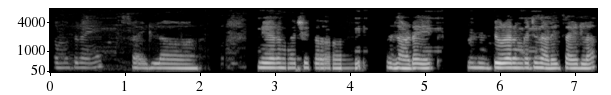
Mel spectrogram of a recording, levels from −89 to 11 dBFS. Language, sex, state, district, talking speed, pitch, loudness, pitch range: Marathi, female, Maharashtra, Aurangabad, 125 wpm, 215 Hz, -20 LUFS, 205-220 Hz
